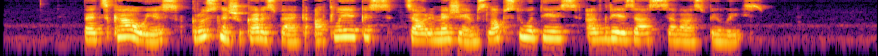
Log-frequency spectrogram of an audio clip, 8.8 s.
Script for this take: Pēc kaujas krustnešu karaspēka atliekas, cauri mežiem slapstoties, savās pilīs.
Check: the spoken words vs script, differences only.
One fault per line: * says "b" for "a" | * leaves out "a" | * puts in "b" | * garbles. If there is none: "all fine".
* puts in "atgriezās"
